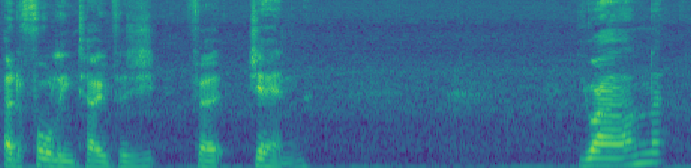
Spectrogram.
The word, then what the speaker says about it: Yuan: Yuan is one syllable.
